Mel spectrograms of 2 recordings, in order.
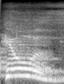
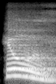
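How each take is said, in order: No difference in how they are said.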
